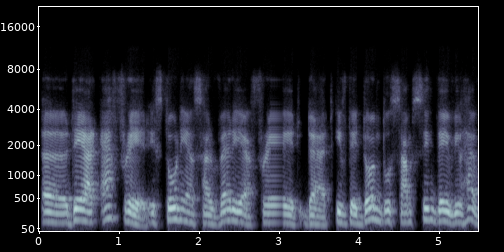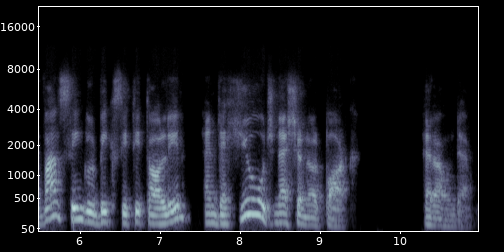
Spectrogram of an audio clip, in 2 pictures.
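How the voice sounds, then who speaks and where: A man from Hungary with a Hungarian accent, an associate professor giving a lecture-style webinar talk, speaking haltingly with many restarts over a video call. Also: medium pitch, very animated. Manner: halting, with frequent restarts and fillers. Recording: dull, lo-fi audio.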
